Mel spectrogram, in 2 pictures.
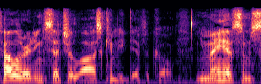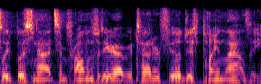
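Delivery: ordinary delivery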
